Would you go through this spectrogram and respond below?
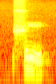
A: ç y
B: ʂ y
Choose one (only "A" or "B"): B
